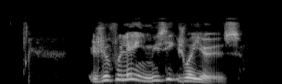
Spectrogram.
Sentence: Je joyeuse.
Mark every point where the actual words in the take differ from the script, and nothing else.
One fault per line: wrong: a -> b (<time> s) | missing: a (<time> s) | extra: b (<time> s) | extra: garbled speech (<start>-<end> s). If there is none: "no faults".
extra: voulais une musique (1.1 s)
